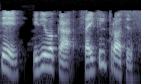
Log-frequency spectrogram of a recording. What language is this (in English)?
Telugu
